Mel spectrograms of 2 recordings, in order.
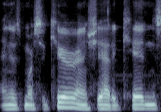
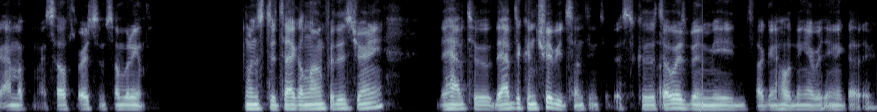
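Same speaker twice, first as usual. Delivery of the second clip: plain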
